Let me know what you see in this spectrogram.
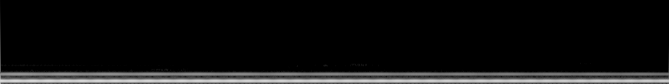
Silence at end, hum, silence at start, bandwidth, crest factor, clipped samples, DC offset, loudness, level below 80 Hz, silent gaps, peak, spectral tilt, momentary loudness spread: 0 s; none; 0 s; 0.5 kHz; 6 dB; under 0.1%; under 0.1%; -15 LUFS; -70 dBFS; none; -8 dBFS; -18 dB/octave; 3 LU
